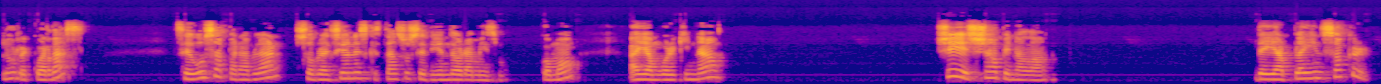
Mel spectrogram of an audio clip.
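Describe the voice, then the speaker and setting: A woman teaching an English grammar lesson, explaining rules slowly and clearly and reading example sentences. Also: fairly high pitch. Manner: clear, slow explanations with spelled-out endings.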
